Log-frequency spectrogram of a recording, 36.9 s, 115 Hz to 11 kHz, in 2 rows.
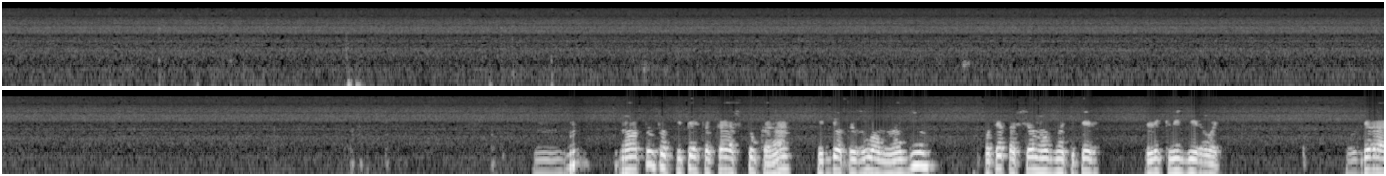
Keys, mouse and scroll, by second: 1.5 click, 2.6 click, 6.5 click, 7.3-23.1 drag, 23.4-25.0 middle drag, 25.7-27.6 drag, 28.6-29.6 middle drag, 31.4-33.0 middle drag, 35.7-36.4 middle drag.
